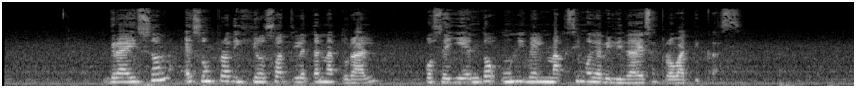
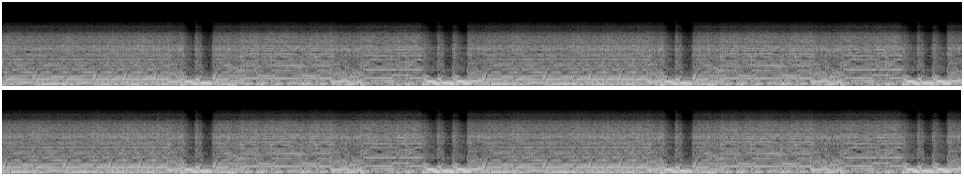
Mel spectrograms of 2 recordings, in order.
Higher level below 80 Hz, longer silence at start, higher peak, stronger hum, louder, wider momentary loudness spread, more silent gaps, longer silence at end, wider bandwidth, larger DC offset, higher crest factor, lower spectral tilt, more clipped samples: second, -42 dBFS vs -34 dBFS; about the same, 0.05 s vs 0 s; first, 0 dBFS vs -4 dBFS; neither; first, -14 LUFS vs -17 LUFS; first, 14 LU vs 3 LU; neither; about the same, 0 s vs 0 s; first, 16.5 kHz vs 8.4 kHz; neither; about the same, 16 dB vs 14 dB; second, -5 dB/octave vs -6.5 dB/octave; neither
